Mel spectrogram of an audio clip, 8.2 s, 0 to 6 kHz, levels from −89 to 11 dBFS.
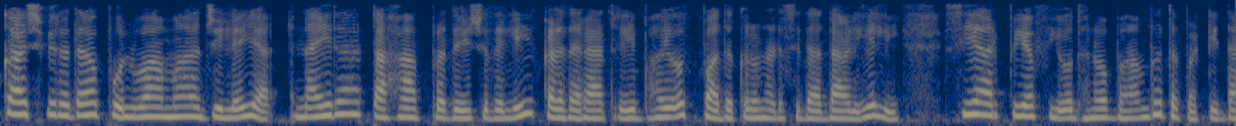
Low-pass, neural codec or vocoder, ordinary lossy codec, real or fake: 5.4 kHz; codec, 16 kHz, 4 kbps, FreqCodec, smaller model; none; fake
